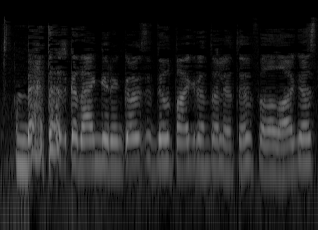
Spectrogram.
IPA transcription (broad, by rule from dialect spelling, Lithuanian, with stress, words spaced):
bʲɛt ˈɐʃ kɐˈdɐŋʲɡʲɪ rʲɪŋˈkɐʊsʲɪ dʲeːlˠ ˈpɑːɡrʲɪndoː lʲiɛˈtʊʋʲʊ fʲɪlˠoːˈlˠoːɡʲɪjoːs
